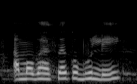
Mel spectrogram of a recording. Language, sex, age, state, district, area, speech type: Odia, female, 18-30, Odisha, Kendrapara, urban, spontaneous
